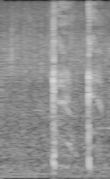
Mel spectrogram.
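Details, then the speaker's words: Two short, sharp coughs about a third of a second apart from a man choking on the matcha powder topping of a soft-serve ice cream; an irritant-triggered cough. "Too much powder? Let's see. He's choking on his matcha powder."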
